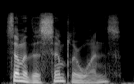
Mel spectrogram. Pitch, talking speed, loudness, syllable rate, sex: 110 Hz, 225 wpm, -20 LUFS, 5.2 syllables/s, male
